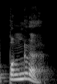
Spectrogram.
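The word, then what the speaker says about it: bhangra: So the second one we call pungra. It's spelled the conventional way with the b h g r a.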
